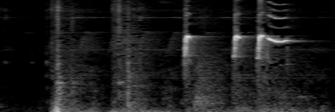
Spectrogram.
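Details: Kutilang emas, a golden-coloured sooty-headed bulbul, in active song: after two soft taps, three clear whistled notes rise in strength, the last stretched into a falling whistle, all within about a second and a half.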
